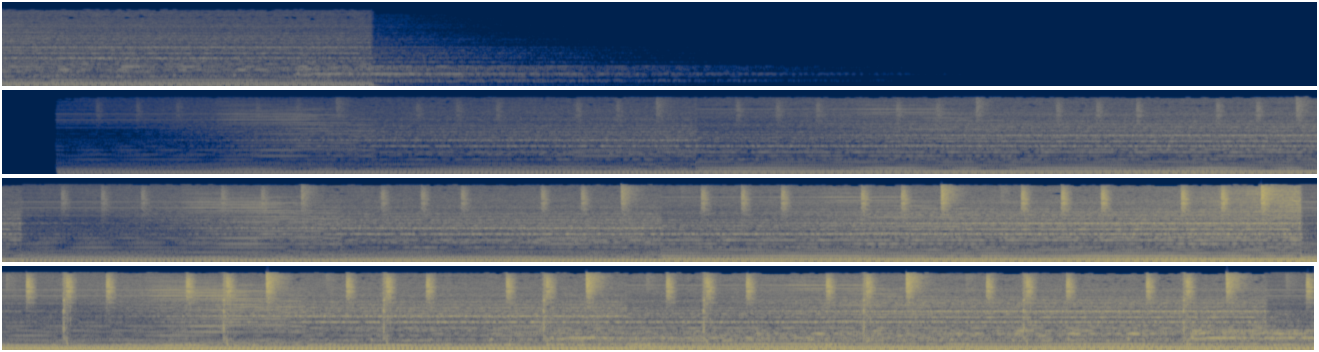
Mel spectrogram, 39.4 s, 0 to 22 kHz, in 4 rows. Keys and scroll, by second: 34.8 ctrl+space.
